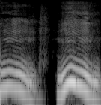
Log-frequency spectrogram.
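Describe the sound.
A human voice imitates a groan like the shofar's long shevarim note: two drawn-out, low moaning tones, the second swelling slightly in pitch before falling, loud and alone.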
